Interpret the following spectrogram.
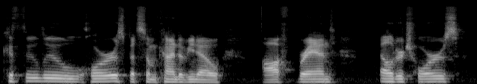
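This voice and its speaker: A man's voice: mid-range voice, fairly even intonation, a little slow. A man hosting a livestream panel, talking casually with wry, rambling asides. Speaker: host.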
